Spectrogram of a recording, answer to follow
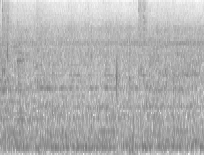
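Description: Steady low rumble of a motor vehicle running, with a hum underneath.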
